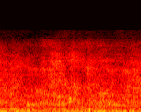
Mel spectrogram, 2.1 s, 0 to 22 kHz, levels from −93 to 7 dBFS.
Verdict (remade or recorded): remade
